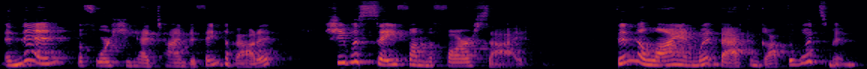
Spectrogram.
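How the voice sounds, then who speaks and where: A woman reading a children's story aloud as a storyteller, with expressive delivery. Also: fairly high pitch, moderate pace. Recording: echoey room.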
